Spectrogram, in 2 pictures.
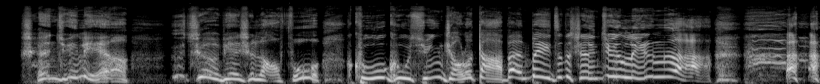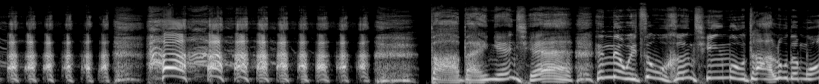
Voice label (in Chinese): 角色老年人音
